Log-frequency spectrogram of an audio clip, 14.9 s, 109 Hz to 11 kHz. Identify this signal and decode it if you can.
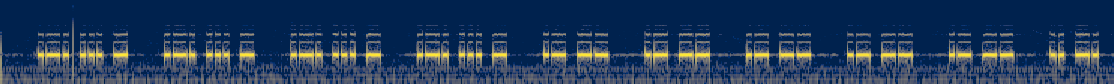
Morse code, heard as a keyed tone, about 21 wpm, 540 Hz. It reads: RST RST RST RST AM AM AM AM AM IN
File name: KB6MT-tape3-side1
